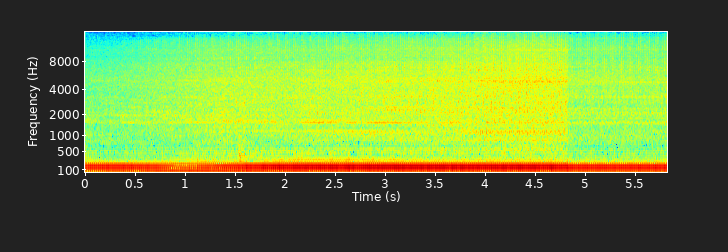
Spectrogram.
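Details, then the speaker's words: 8th-gen Honda Civic Si K20 idling on first start after fuel rail install and idle air assist delete, not yet warmed up: steady hum with a light regular tick about three times a second, cause unknown; no leaks or engine lights. "I did notice the car is starting to take a little bit more like that ticking sound you guys since here I don't know if that's a bad thing or if it's a good thing"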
